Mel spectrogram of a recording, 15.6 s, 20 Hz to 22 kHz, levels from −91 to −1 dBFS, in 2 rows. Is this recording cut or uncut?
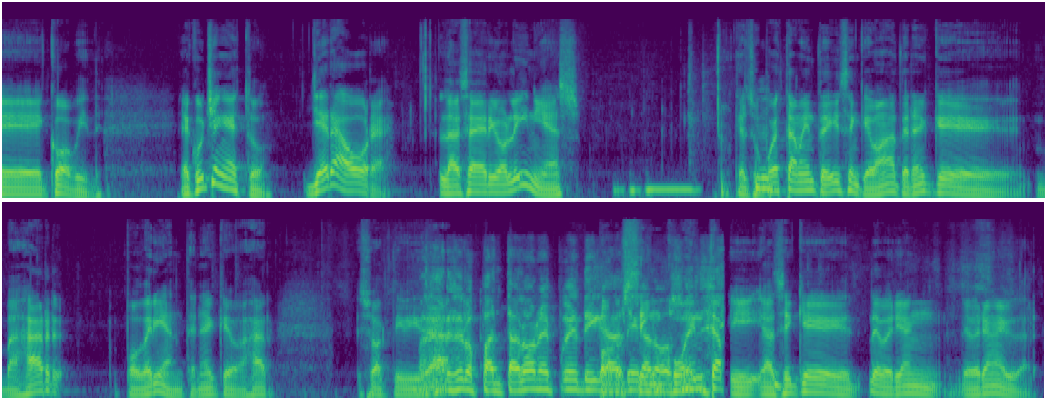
cut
